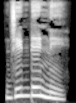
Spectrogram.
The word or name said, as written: ಜಿಡ್ಡೆಣ್ಣೆ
